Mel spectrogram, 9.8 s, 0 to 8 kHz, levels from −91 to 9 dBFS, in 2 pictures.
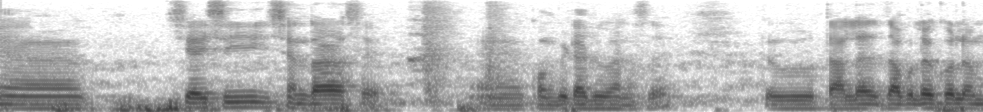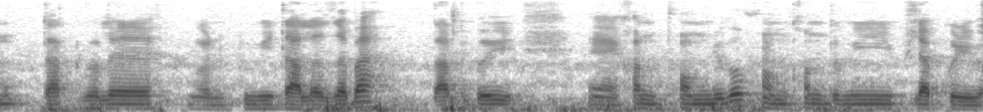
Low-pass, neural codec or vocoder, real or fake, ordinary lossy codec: none; none; real; none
